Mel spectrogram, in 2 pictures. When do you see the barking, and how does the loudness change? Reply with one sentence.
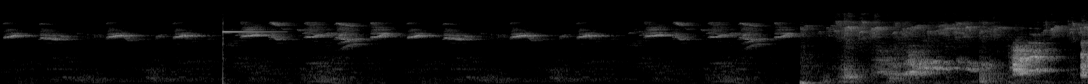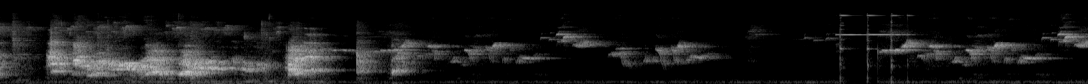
The barking can be heard from 8.8 to 15.0 s, getting louder.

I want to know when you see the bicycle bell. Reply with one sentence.
You can hear the bicycle bell from 2.2 to 2.9 s and from 19.2 to 20.1 s.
